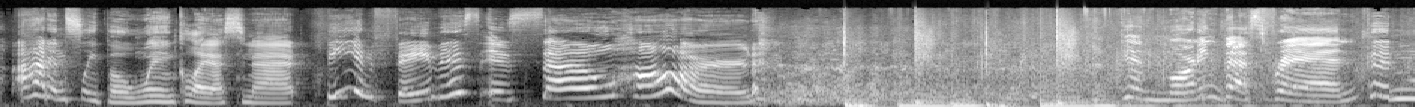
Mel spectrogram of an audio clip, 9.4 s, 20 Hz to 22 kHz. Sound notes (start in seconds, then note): 4.9 audience laughs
